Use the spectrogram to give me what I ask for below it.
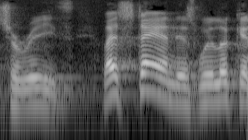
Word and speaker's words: Cherith: We often pronounce it Cherith, but it's literally pronounced Cherith.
